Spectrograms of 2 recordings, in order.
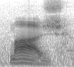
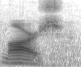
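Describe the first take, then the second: First: The word is said without an r sound. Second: The word is said with an r sound.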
